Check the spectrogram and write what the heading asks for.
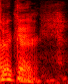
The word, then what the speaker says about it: Barriger: Oh, I'm mispronouncing it. Pardon me. That's Barriger.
